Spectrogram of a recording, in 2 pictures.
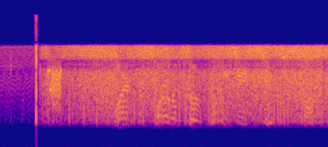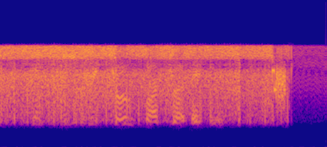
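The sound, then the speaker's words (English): Static-filled radio transmission: a sharp click, then a hissing, thin voice crackling through noise for about eight seconds before it cuts off. “You have to go again with that. Your radio is all static.”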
